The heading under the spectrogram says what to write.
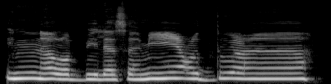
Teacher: مد متصل ہے، 5 الف کے برابر کیجیے گا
